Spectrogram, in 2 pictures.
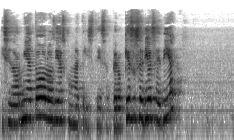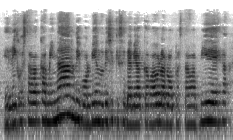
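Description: A woman tells a Bible story to children, checking in with them through frequent questions. Her voice is high and sounds distant in a roomy, echoing space. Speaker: children's club Bible teacher. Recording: echoey room, voice from a distance.

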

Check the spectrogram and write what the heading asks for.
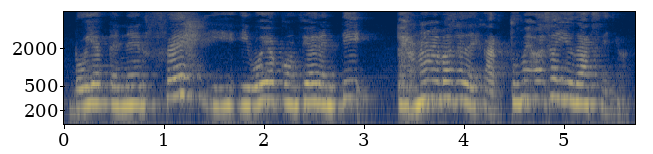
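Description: A woman voicing a poor, timid young man who doubts himself and pleads with a halting, stammering manner, in a story for children. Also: high-pitched, fairly even intonation, dark tone, recorded from a distance, close to an everyday voice. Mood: pleading. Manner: hesitant, pleading, stammers a little. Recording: roomy echo, from off the mic.

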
